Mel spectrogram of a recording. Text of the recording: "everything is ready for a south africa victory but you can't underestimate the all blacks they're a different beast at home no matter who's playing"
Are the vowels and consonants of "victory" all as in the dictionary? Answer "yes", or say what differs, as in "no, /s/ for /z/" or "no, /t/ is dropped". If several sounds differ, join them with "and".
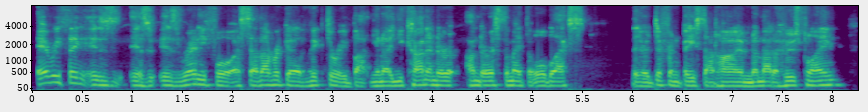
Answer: yes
